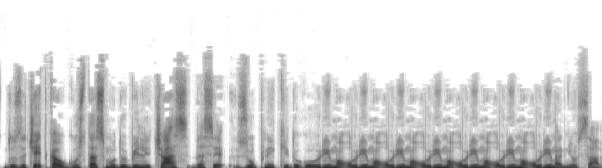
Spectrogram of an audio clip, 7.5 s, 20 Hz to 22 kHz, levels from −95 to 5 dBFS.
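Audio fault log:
0.60–0.64 s and 3.47–3.52 s, pre-echo: a short hiss of about 43 ms and 52 ms precedes each sharp attack, as transform-codec block noise spreads into the quiet before it.
4.41–6.95 s, broken-record loop: a 0.46 s fragment repeats exactly six times back to back, replacing the audio due there; a stalled player, encoder or stream is the likely cause.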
